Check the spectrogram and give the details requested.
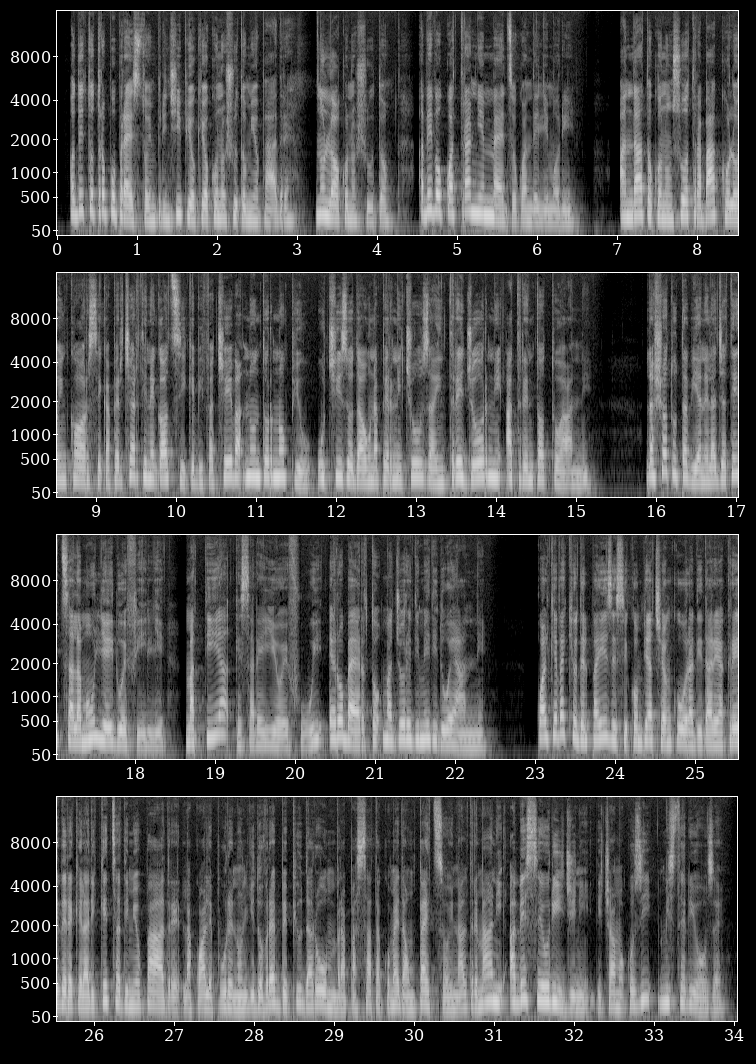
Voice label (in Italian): audioibri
